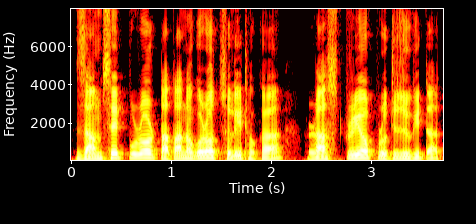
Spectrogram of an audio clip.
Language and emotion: Assamese, neutral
